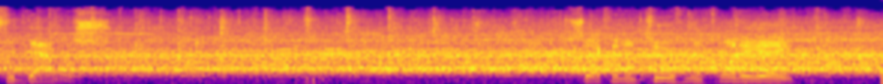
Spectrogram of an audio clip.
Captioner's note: cheering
